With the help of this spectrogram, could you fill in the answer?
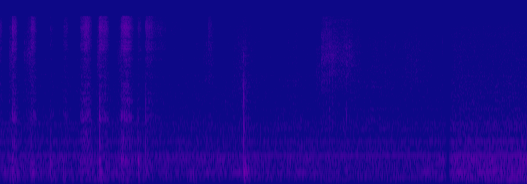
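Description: A colored pencil tip held in the fingers scratches across heavyweight sketching paper bearing an ink drawing, lying flat on a table and steadied by the other hand, shading the moon. A quick series of short, bright scratchy strokes opens the clip, followed by a single sharper stroke, then a soft, steady rubbing hiss that continues to the end.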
